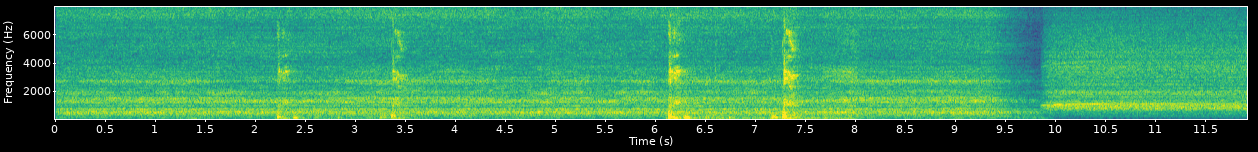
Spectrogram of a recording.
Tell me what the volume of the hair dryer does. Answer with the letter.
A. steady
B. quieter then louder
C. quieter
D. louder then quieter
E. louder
A.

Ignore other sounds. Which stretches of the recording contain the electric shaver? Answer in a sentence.
You can't hear the electric shaver here.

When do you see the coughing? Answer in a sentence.
The coughing can be heard from 2.1 to 3.7 s and from 6.1 to 8.1 s.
